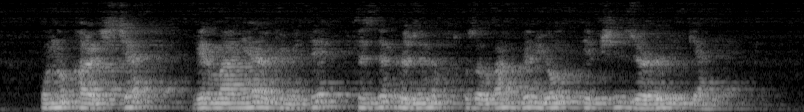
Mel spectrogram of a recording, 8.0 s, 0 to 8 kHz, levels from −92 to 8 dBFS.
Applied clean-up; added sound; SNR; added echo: none; none; none; reverberation time 1.1 s.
